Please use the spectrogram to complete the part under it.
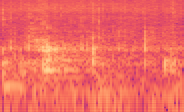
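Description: Green beans sizzle in a pan with onion, garlic and oil, with a brief burst of close frying and the scrape of stirring.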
